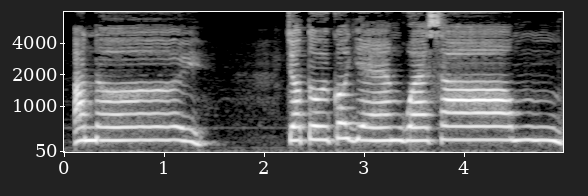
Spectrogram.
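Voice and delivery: eerie ghostly wail, "ơi" stretched. Telling a scary story, imitating a woman's voice heard at night, moaning. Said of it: "kêu mà rên rỉ mà nó văng vẳng".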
